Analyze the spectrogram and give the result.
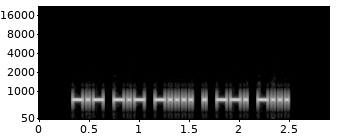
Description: Morse code, heard as a keyed tone, about 34 wpm, 700 Hz. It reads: KK6EGB
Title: USA Call Signs - 6 Characters - Repeated 3x - 35wpm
